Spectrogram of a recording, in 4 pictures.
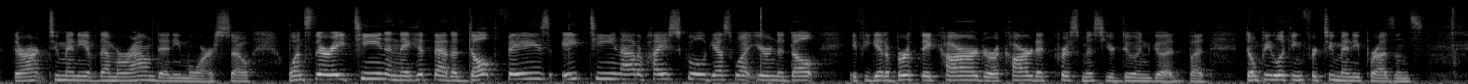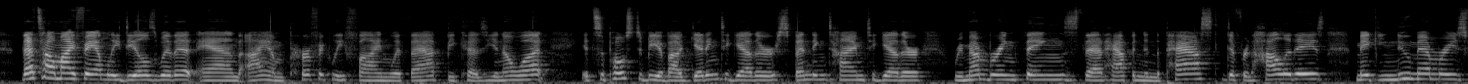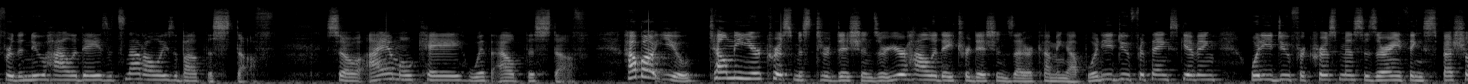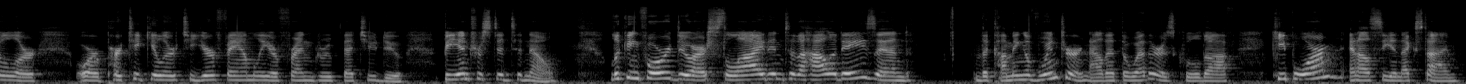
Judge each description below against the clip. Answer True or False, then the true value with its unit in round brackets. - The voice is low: False (200 Hz)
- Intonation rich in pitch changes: False (3.8 semitones)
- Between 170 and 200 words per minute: True (185 wpm)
